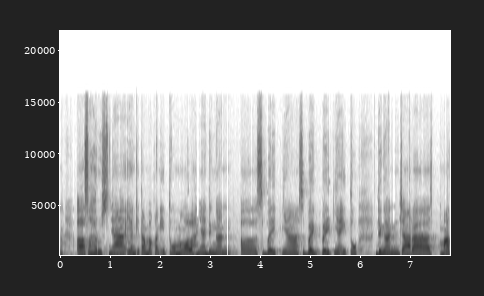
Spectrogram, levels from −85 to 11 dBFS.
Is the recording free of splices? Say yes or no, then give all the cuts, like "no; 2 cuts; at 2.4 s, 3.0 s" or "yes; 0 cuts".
yes; 0 cuts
